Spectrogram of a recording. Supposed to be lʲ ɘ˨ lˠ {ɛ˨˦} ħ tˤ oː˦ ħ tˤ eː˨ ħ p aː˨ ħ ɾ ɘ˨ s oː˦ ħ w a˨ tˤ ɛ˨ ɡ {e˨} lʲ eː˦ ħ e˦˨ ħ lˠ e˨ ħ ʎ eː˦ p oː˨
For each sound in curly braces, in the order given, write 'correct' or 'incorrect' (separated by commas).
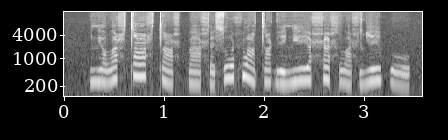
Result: incorrect, correct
